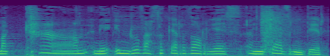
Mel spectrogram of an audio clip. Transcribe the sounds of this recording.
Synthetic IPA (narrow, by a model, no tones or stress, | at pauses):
makʰaːnneʔɪnrʊvaθɔɡɛrðɔɾjɛθənɡɛvndɪr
